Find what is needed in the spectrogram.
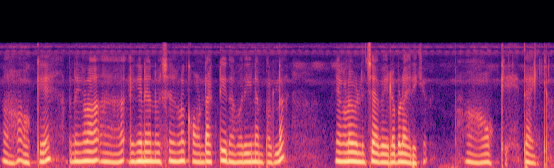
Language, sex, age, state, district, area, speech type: Malayalam, female, 30-45, Kerala, Palakkad, rural, spontaneous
